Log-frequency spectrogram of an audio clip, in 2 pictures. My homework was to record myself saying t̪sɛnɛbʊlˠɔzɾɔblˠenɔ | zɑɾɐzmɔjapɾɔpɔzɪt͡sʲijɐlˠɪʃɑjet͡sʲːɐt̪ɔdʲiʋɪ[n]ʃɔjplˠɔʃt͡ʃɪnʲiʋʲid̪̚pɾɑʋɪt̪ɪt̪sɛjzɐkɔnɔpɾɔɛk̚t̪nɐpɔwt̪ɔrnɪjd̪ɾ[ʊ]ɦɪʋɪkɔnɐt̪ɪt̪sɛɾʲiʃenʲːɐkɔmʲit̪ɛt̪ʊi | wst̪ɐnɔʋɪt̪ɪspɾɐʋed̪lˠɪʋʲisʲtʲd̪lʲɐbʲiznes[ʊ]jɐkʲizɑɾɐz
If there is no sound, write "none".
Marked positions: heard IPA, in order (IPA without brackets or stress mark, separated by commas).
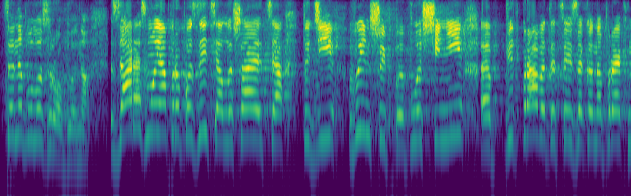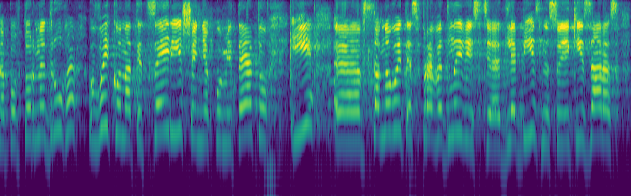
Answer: n, u, ʊ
